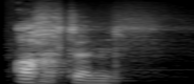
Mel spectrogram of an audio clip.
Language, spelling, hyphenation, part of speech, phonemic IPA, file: Dutch, achten, ach‧ten, verb, /ˈɑxtə(n)/, Nl-achten.ogg
- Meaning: 1. to regard, consider 2. to estimate, to reckon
